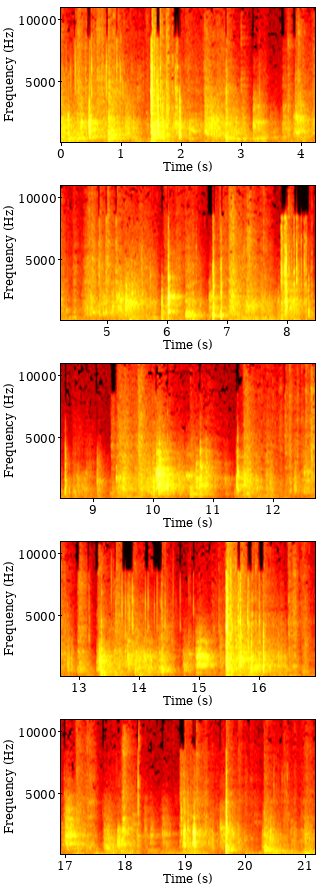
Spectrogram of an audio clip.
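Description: Long-nardy (backgammon) play: checkers clacking onto the board and dice landing, in sharp, irregular clicks every second or so.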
